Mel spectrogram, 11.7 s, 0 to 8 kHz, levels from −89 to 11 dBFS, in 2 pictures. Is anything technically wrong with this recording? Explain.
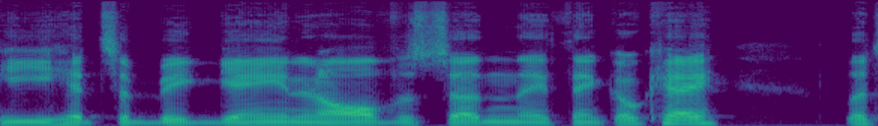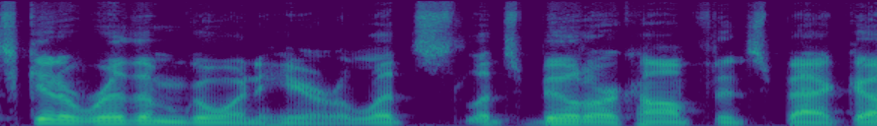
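Yes. The speech is affected by a wrong sample rate throughout. The audio runs at half speed and an octave low, which fits material recorded at 32 kHz being played back at 16 kHz with no conversion. Because speed and pitch shift together, the voice sounds slow, deep and drawn out. On a spectrogram, every harmonic and formant sits at half its normal frequency, with the upper content squeezed downward. On a waveform, syllables and pauses stretch to twice their natural length.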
